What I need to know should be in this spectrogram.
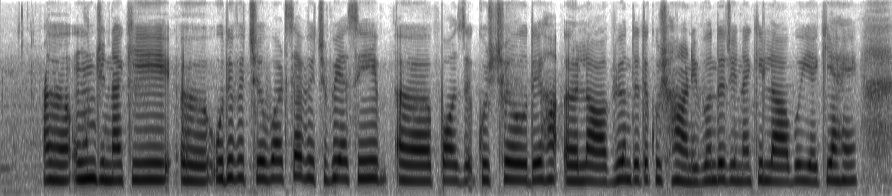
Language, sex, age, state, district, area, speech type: Dogri, female, 18-30, Jammu and Kashmir, Samba, rural, spontaneous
